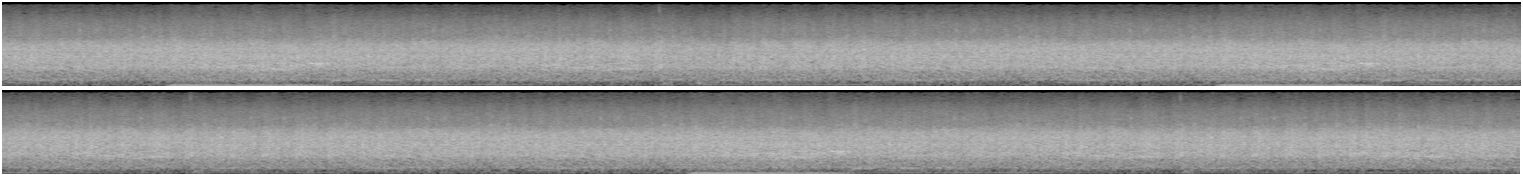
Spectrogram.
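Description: Audience applauding: dense, even clapping that keeps up at a steady level without a break.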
